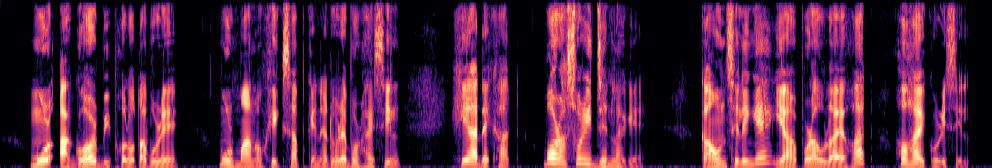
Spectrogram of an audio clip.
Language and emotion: Assamese, surprised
